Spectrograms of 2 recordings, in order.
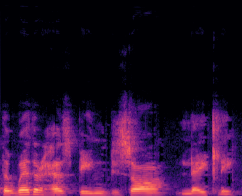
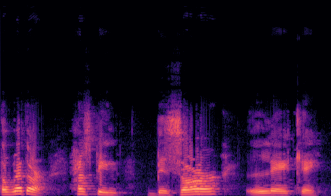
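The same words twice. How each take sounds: First: It is read in the speaker's ordinary accent. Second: It is read in an Irish accent.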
